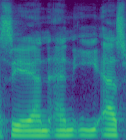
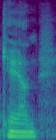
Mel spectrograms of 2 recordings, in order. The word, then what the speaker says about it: Cannes: of can you might have thought it's like con film festival c nees which is how I pronounced it for years including on this show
